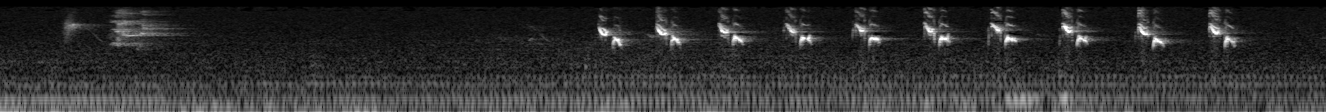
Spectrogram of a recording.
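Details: Long-tailed shrike singing imitated phrases as a trained bird: a brief high chirp, a pause, then about ten crisp two-part notes repeated rapidly and evenly for three seconds.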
